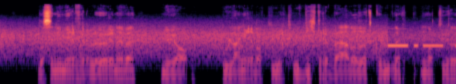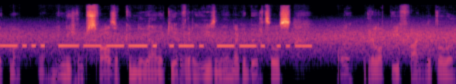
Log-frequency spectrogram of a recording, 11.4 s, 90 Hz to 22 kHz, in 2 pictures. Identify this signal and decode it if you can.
Morse code, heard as a keyed tone, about 21 wpm, 1100 Hz, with radio static and speech in Dutch. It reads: KB9RGU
